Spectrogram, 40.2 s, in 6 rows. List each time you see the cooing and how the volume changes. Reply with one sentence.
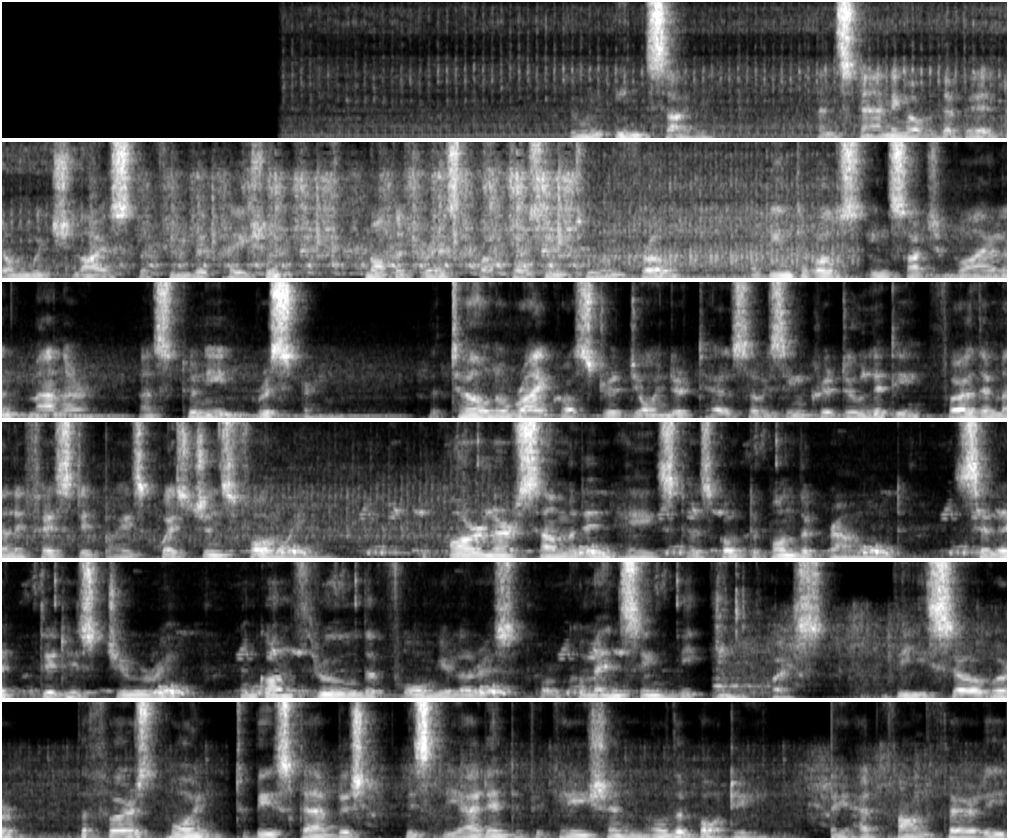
The cooing can be heard from 21.4 to 31.9 s, at a steady volume.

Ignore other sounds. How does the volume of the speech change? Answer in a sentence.
The loudness of the speech stays about the same.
